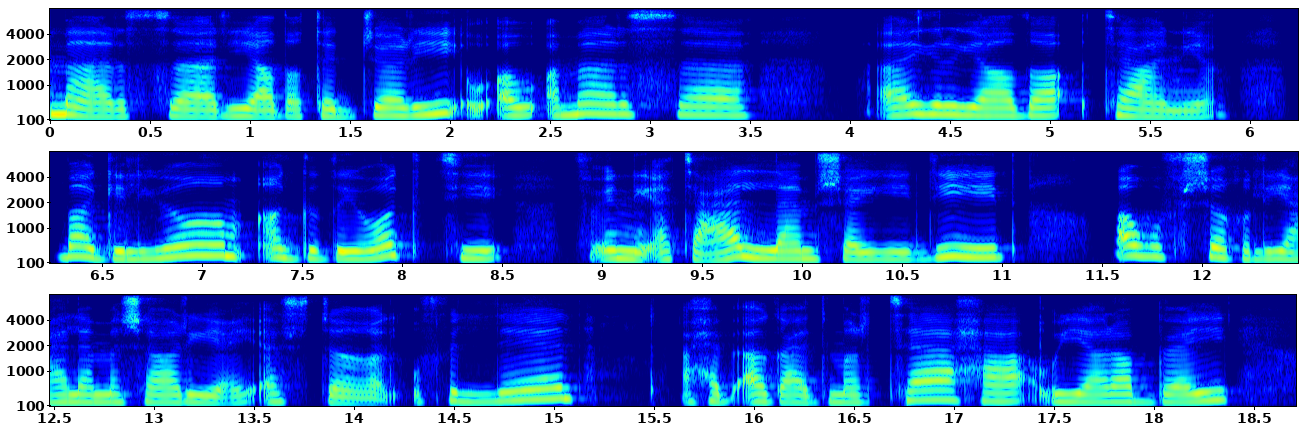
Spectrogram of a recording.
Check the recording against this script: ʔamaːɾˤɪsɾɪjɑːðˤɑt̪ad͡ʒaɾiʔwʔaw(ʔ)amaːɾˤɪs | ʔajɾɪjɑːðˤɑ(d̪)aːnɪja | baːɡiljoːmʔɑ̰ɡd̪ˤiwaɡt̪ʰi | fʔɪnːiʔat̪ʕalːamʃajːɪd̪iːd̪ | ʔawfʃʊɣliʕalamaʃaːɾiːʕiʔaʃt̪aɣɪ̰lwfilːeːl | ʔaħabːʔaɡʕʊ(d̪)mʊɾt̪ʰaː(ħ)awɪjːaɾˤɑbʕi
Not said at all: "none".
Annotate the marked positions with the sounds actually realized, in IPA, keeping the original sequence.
ʔ, t̪, d̪, ħ

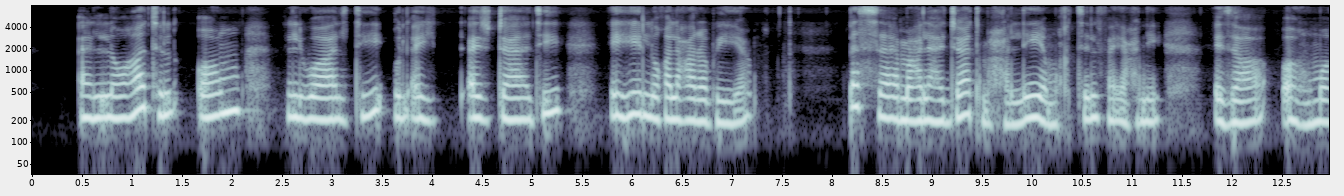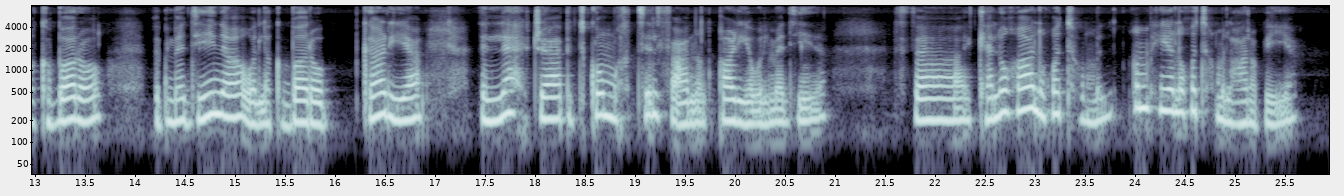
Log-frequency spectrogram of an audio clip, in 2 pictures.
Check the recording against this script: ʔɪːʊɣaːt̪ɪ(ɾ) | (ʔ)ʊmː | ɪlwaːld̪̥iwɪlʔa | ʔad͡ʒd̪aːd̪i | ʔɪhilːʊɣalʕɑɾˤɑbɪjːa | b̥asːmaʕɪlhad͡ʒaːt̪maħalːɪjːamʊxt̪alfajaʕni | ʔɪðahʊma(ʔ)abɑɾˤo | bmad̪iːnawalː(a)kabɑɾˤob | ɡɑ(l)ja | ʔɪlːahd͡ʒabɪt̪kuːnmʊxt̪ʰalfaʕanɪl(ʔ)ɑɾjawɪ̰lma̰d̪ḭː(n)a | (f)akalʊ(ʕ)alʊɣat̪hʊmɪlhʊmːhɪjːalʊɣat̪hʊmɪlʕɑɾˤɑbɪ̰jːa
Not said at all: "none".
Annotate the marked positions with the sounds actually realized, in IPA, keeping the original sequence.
l, ʔ, k, a, ɾ, q, n, f, ɣ

